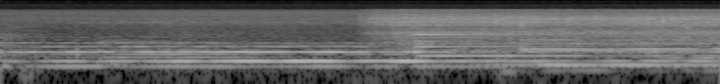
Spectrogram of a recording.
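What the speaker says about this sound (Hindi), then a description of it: "बाहर बारिश शुरू हो जाती है" Steady rain hisses in the background beneath sustained low tonal music, with the patter growing brighter and denser partway through.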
